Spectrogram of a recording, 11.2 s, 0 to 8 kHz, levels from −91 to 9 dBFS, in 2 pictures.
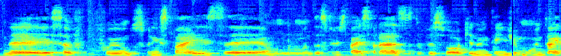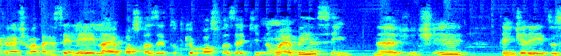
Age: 20-39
